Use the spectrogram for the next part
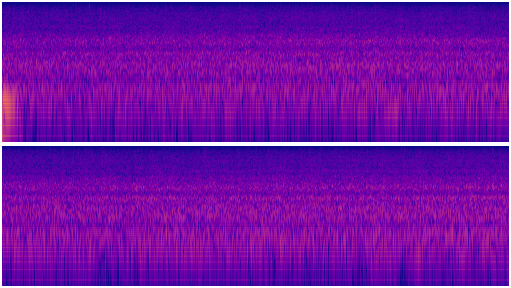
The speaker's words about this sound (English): Now you can just hear the rain.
